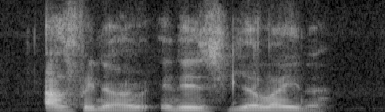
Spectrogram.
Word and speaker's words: Jelena: And the reason I make the point was because, as we know, it is Yelena. Yelena, yeah. And it's like you've mispronounced her first name, and you're telling me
